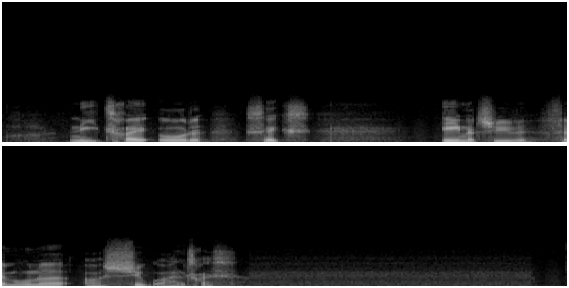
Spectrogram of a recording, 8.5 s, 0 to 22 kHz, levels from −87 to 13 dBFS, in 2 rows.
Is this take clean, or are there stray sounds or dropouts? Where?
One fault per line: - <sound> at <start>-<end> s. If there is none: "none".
none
